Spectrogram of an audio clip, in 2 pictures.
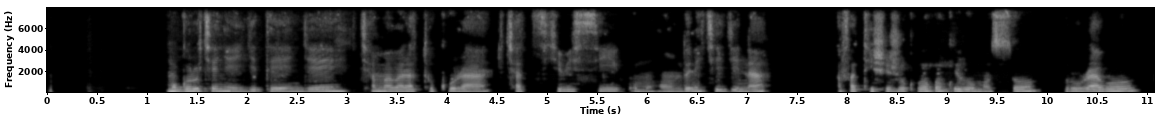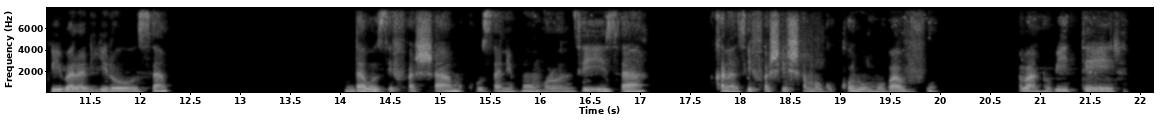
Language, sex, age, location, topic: Kinyarwanda, female, 36-49, Kigali, health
